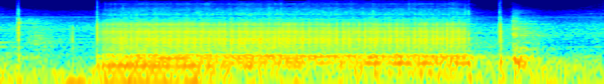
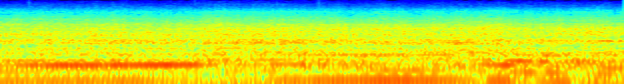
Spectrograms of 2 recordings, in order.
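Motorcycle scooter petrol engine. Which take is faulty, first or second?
first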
